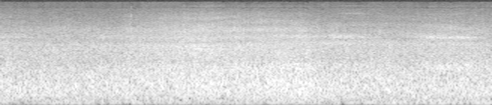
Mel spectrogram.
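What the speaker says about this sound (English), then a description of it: "It is pretty windy out here. Look at the white caps." Steady rushing wind mixes with the wash of whitecap waves on a lake shore in Michigan's Upper Peninsula, a continuous broadband roar without breaks or voices.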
